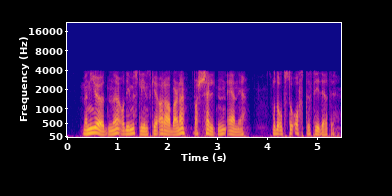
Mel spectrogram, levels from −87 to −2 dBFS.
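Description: No faults are audible; the speech carries the narrow, sub-4 kHz band of G.711 telephone coding, with its level-following quantisation hiss faint or absent.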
